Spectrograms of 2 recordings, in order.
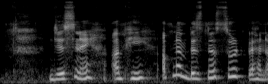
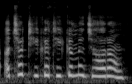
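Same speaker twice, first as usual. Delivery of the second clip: hurried; 7 semitones higher, faster than usual. Acted. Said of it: "जल्दी से कहते हैं".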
